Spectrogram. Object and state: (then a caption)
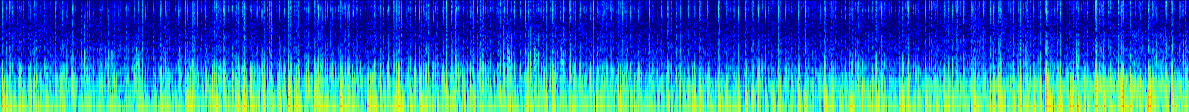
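Leather belt scratched. Fingernails scratch the textured surface of a brown leather belt strap bent into an arc. The result is a steady, quiet, dense scratching and rustling with most of its energy low in pitch, growing slightly louder toward the end.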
